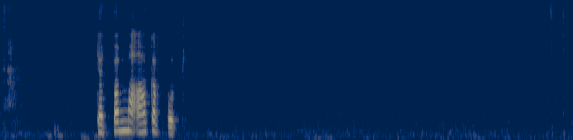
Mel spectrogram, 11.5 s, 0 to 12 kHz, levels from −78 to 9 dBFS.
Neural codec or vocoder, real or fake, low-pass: none; real; 10.8 kHz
